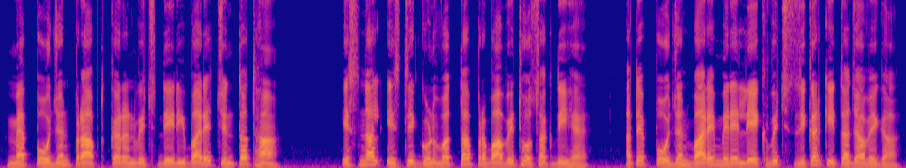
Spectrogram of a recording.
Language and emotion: Punjabi, fearful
